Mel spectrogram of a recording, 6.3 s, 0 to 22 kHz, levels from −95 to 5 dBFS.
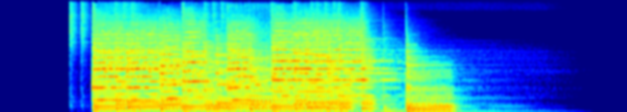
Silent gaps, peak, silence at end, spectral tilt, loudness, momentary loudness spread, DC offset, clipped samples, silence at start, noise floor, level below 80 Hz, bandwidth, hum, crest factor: none; 0 dBFS; 1.7 s; -3 dB/octave; -14 LUFS; 12 LU; under 0.1%; under 0.1%; 0.7 s; -87 dBFS; -36 dBFS; over 20 kHz; none; 16 dB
